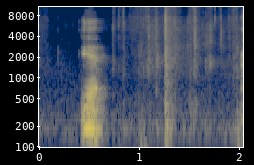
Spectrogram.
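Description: Cardboard picture cards being handled and laid down on a bedspread: a few faint rustles and soft clicks.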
